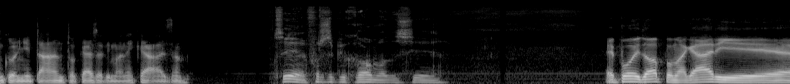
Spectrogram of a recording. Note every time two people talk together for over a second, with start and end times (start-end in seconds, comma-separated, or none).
none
